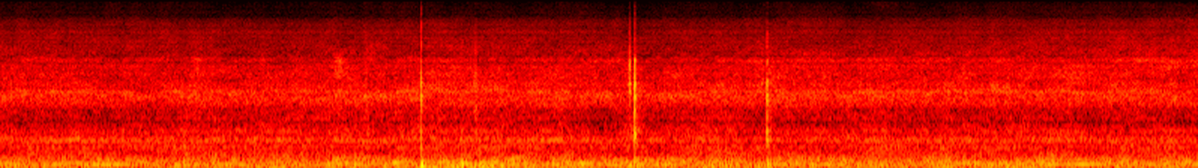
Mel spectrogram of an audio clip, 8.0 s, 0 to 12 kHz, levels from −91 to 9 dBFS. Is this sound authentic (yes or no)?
no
